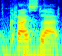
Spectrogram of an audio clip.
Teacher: R at the end is like really pronounced.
